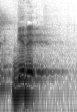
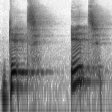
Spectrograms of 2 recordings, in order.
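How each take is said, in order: First: The T is a soft sound linking the words. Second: The T is a full, hard T sound.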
